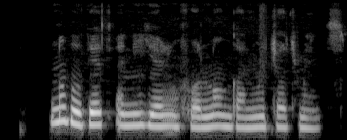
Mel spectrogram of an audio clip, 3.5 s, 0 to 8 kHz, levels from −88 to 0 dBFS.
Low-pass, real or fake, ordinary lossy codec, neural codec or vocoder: none; real; none; none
